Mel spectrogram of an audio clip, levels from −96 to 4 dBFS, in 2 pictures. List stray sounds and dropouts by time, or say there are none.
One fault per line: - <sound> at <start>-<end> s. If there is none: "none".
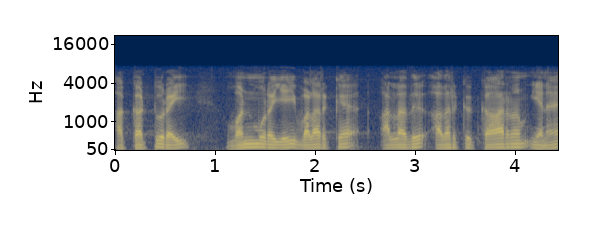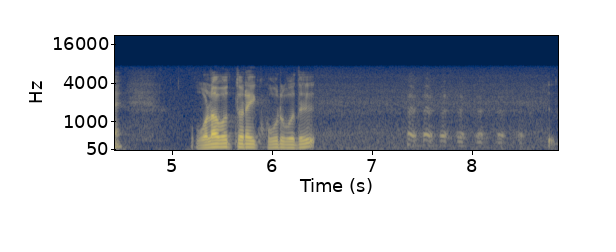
- laugh at 7.3-8.6 s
